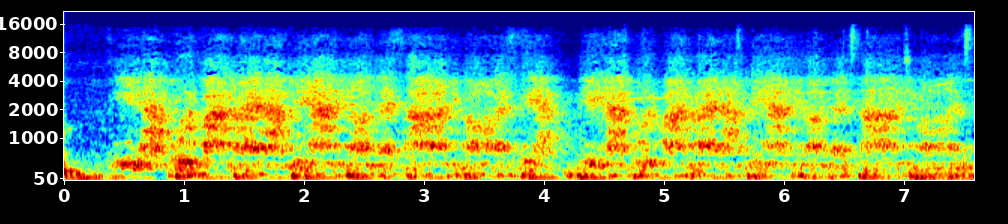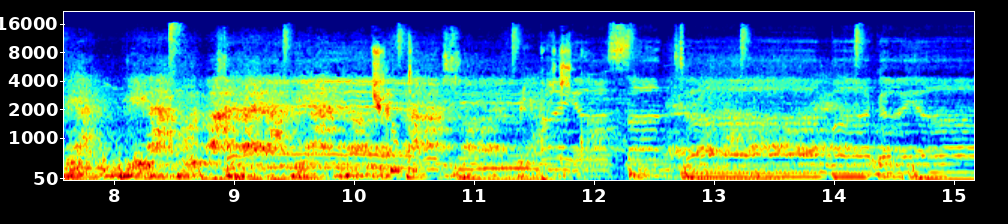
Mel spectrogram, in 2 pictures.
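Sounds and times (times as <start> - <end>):
large crowd of protesting women roaring and chanting: 0.4 - 15.1.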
